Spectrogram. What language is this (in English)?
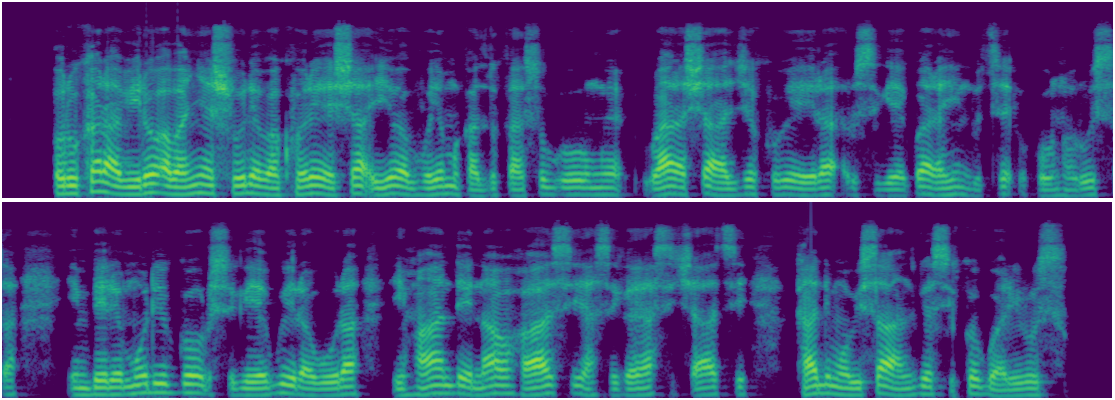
Rundi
